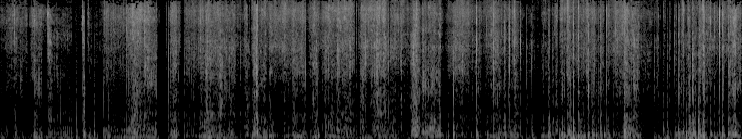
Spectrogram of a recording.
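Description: A thin, flexible brown corrugated cardboard sheet on a table is scratched across its ribs with AA batteries worn on the fingertips. The result is continuous dense, low rasping scrapes with a rough, ribbed texture, broken by brief pauses.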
